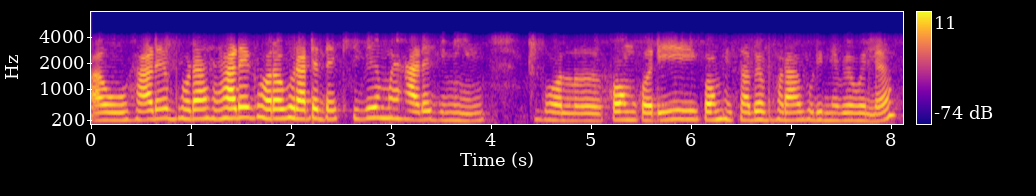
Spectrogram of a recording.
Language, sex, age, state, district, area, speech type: Odia, female, 30-45, Odisha, Sambalpur, rural, conversation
